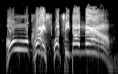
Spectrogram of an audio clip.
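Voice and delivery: high, exasperated mock outburst as Davis; exasperated shout. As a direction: throw up your hands at the news. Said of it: "Davis answers the guard".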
